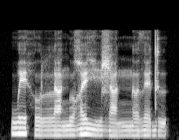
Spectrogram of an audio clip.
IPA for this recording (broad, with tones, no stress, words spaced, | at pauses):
we˦ ho˨lːa˨ŋu˨ʁe˦ ɣi˨ɮa˨nːʌ˨ ðɛ˨dɯ˨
